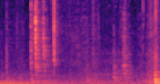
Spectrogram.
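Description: A few faint, separate clicks and taps as a battery charger and its cable are handled and moved.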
